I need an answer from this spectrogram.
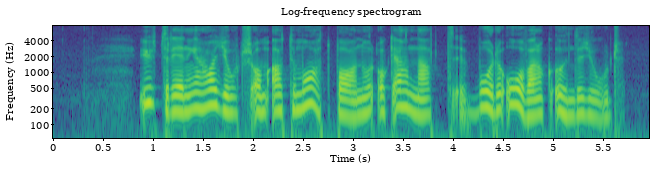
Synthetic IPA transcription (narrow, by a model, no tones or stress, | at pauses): ʔʉ̟ːt̪ɾeːd̪nɪŋaɾɦaɾjʊʈʂɔ̰mʔa̰t̪ʊmɑːt̪bɑːnʊɾʔɔkanːat̪boːd̪əʔoːvanɔkɵnd̪əɾjuːɖ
